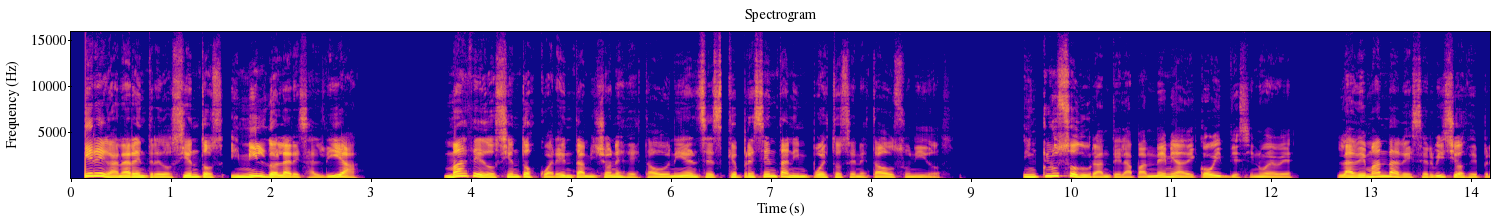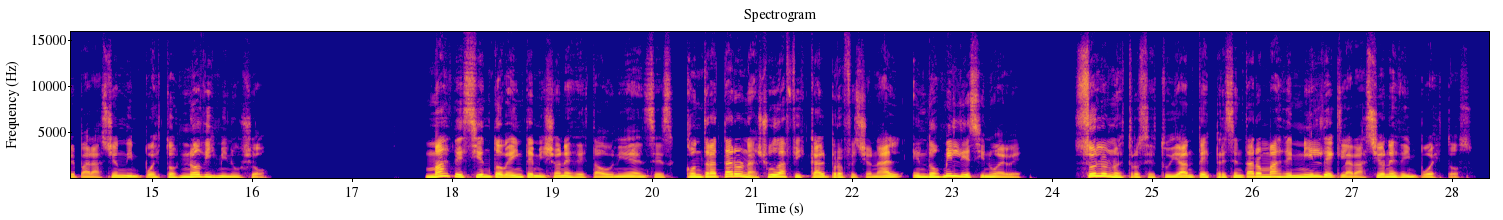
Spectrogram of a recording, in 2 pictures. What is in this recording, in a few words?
Spanish (LA), Male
